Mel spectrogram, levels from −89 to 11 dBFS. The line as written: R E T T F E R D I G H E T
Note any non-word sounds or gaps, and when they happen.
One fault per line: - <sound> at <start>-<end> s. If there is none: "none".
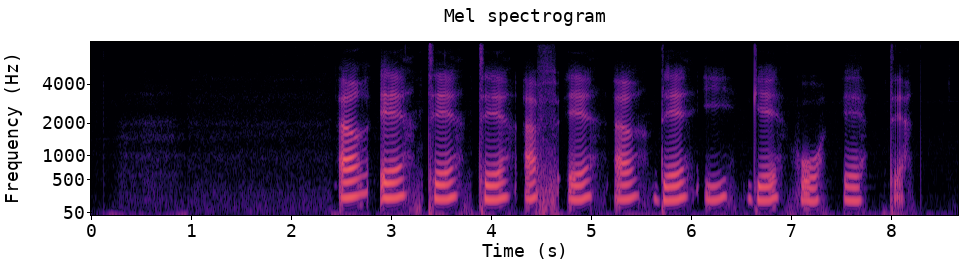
none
